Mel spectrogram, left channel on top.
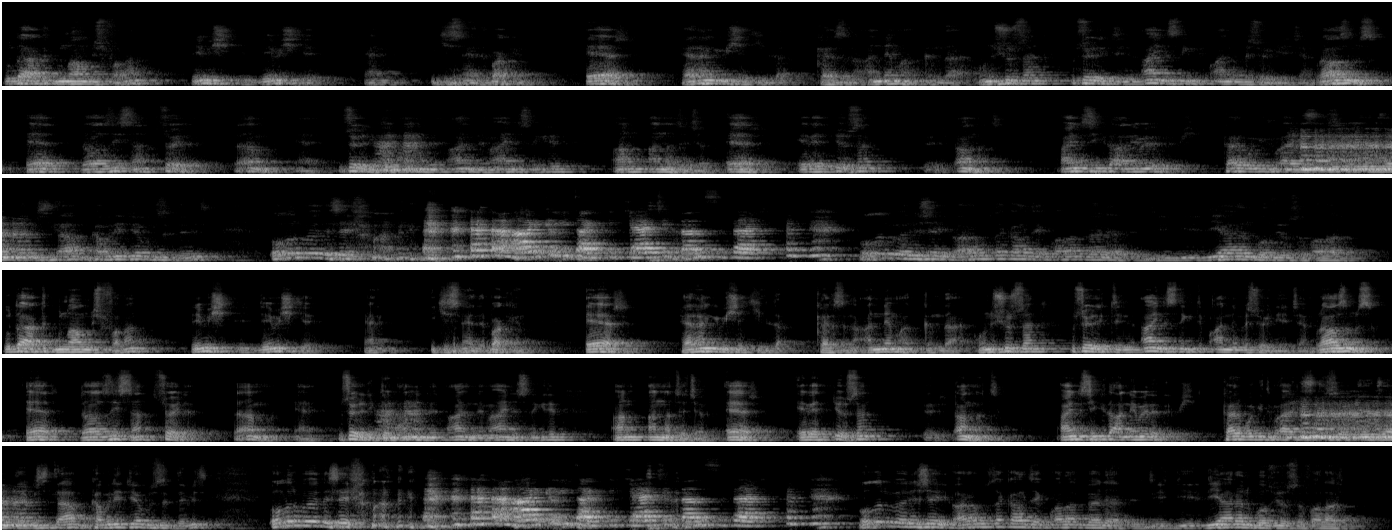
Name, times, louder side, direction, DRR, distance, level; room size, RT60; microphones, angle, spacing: voice 1, 0.0-1.4 1.9-3.1 3.6-3.9 4.3-5.2 5.8-6.3 6.8-7.8 8.1-10.4 10.7-13.8 14.1-15.8 16.2-19.5 20.0-21.4 21.8-22.6 23.1-23.9 24.5-25.8 26.1-31.9 34.4-34.7 36.0-36.1 36.4-41.2, right 3 dB, 65° right, 6 dB, 0.3 m, -30 dB
voice 2, 17.6-18.1 26.7-28.1 32.0-36.2, equal, 25° left, -1 dB, 0.6 m, -25 dB
2.2 x 2.1 x 3.3 m, 0.81 s
head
